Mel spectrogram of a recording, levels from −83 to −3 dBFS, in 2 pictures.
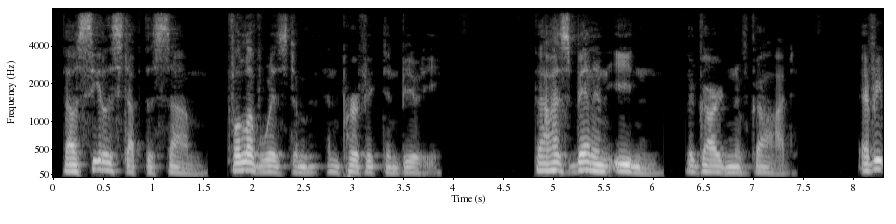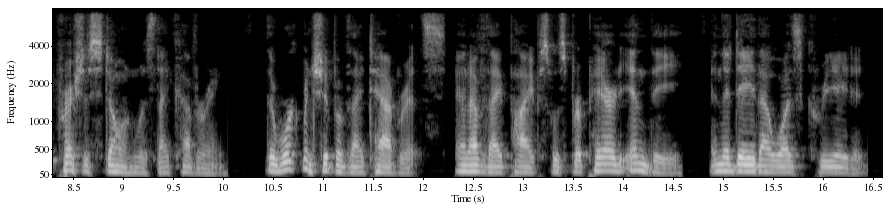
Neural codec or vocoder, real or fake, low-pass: none; real; 7.2 kHz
